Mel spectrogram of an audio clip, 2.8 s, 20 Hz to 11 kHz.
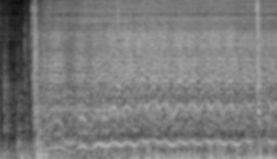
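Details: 1970 International Loadstar engine that was once locked up, cranked while grounding through the carburetor; after a short crank it catches and runs unevenly with a wavering pitch, sputtering and weak; rough start.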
